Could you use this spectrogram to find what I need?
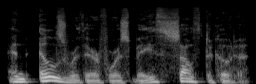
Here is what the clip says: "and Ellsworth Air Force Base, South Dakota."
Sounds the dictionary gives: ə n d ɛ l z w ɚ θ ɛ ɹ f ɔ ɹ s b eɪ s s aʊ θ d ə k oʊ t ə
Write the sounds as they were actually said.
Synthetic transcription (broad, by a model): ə n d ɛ l z w ɚ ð ɛ ɹ f ɔ ɹ s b eɪ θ s aʊ θ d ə k oʊ t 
